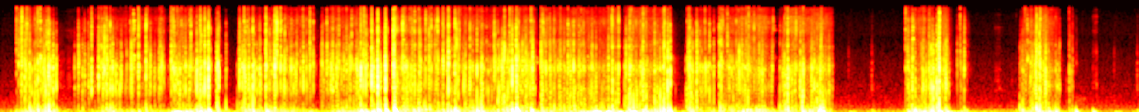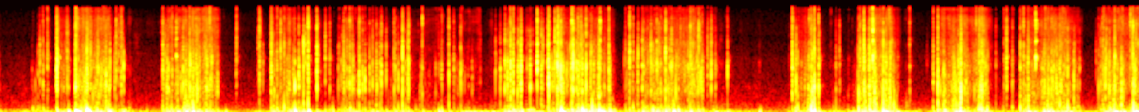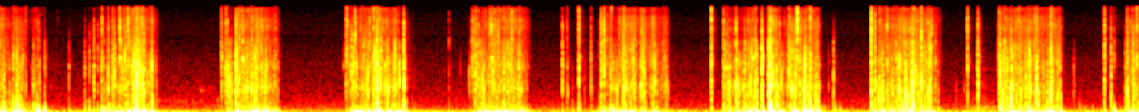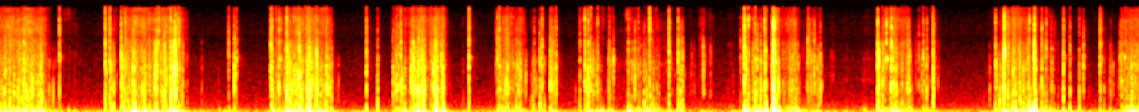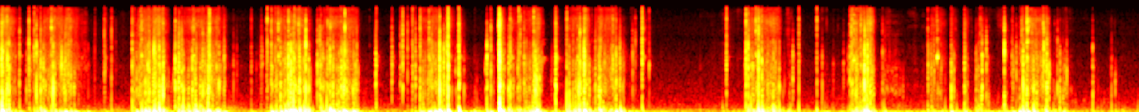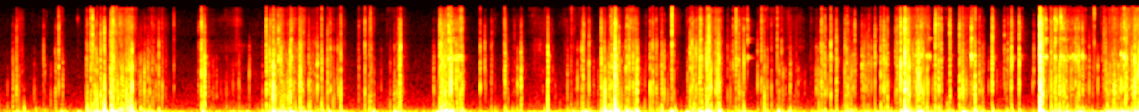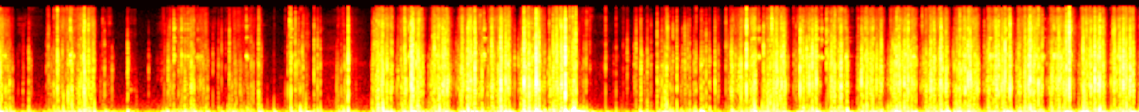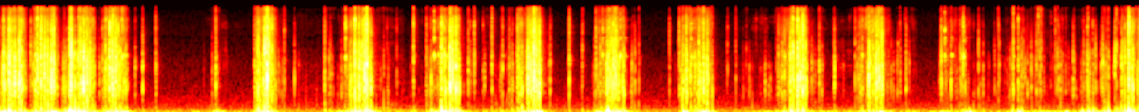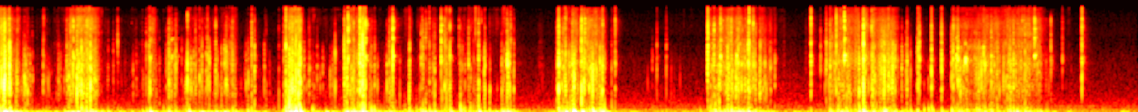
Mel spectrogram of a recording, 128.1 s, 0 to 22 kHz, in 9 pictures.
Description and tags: Rubik's Cube: section rotations pt.2
This is the recording of a Rubik's cube manipulation.
I recorded myself rotating the Rubik's cube sections in variuos directions and at variuos speed.
Typical plastic and metallic sounds.
Cube, manipulation, rotation, Rubik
